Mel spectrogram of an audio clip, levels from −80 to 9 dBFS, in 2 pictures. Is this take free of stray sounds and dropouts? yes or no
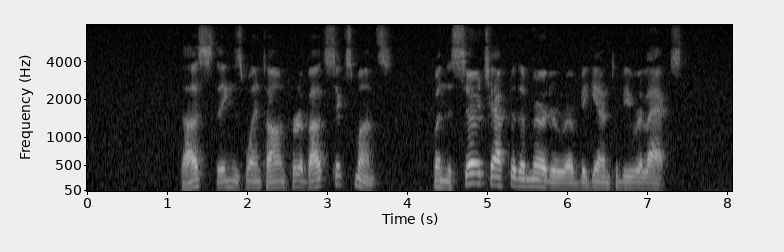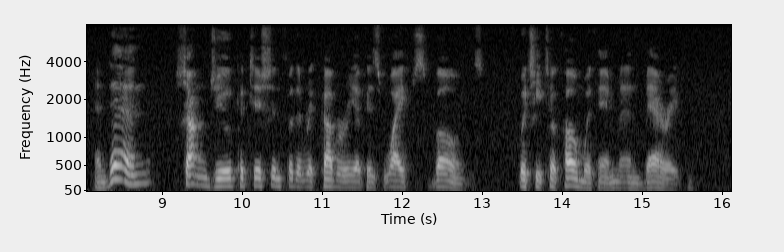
yes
